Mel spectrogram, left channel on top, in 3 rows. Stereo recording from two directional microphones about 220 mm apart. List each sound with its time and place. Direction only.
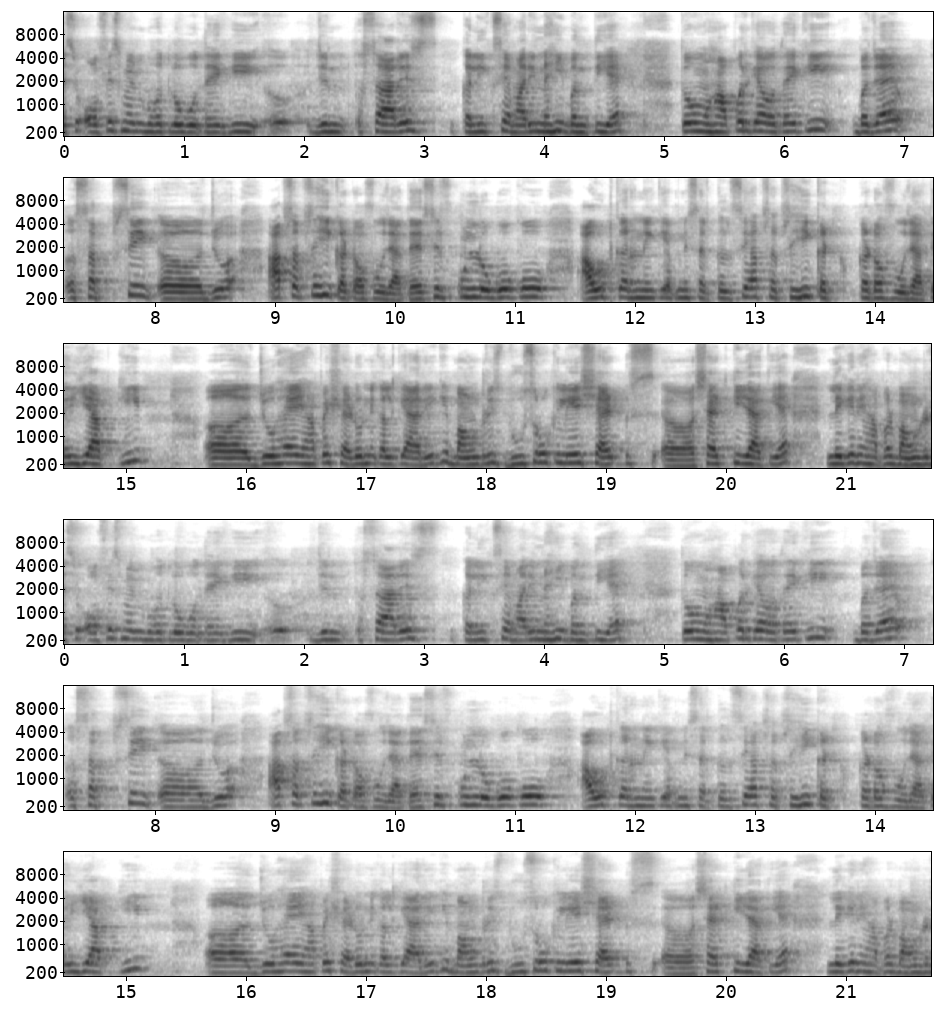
0.2 s a woman's voice: 45° left (ahead or behind)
